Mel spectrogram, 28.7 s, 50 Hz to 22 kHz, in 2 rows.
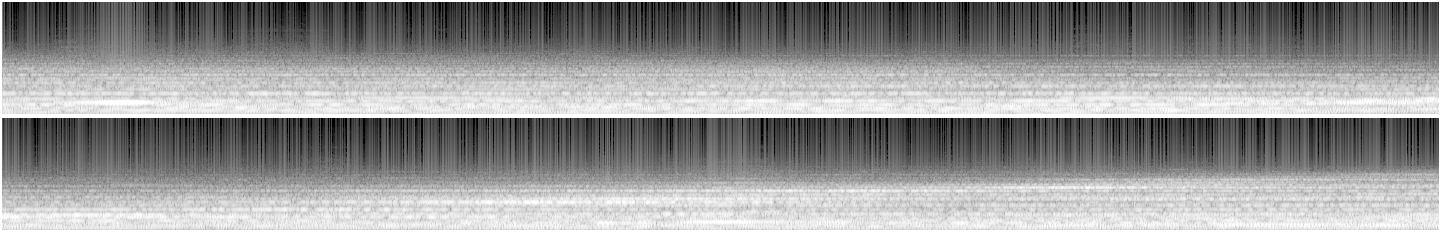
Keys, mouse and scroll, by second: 0.4 click, 4.1 click, 7.7 ctrl+r, 11.1 click, 11.9 shift+click, 13.0 click, 14.4 click, 14.5 shift+click, 15.2 shift+click, 15.4 shift+click, 16.4 s, 20.4 click, 20.9 shift+click, 22.0 s, 25.4-26.1 scroll up 2, 26.2 shift+click, 26.7 shift+click, 28.1 click.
